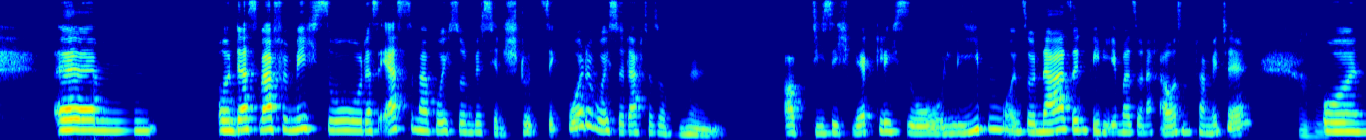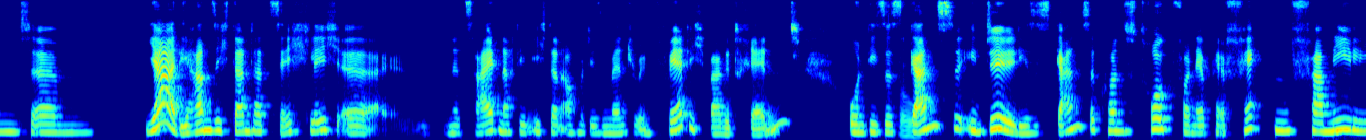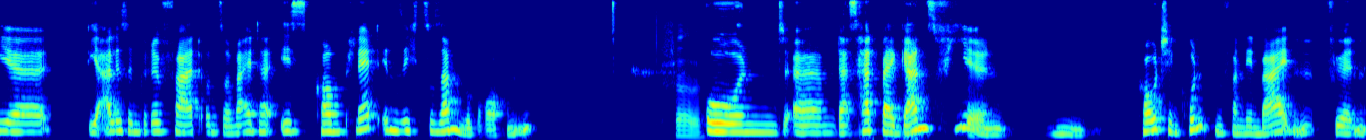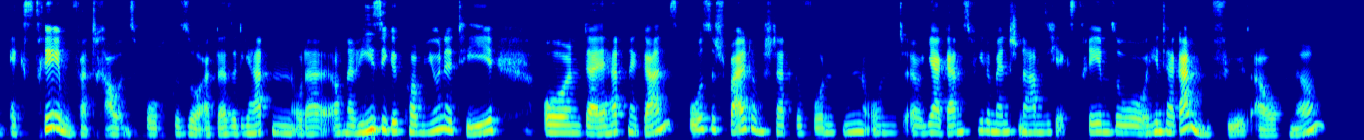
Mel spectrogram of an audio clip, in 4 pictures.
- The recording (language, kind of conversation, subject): German, podcast, Welche Rolle spielt Vertrauen in Mentoring-Beziehungen?
- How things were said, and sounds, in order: other background noise; drawn out: "Und"; stressed: "ja"; drawn out: "Und"; stressed: "extremen"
